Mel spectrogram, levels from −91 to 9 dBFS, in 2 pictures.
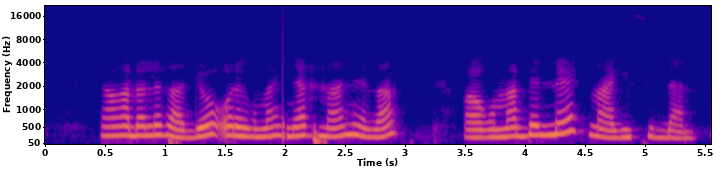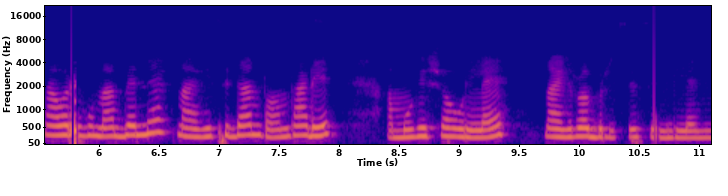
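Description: Damaged data in a compressed stream causes three brief glitches, heard as a chirp, squawk, click or short hole: at 1.95–2.02 s after "ajo ore kuna", at 5.74–5.83 s after "kesidan naa", and at 10.59–10.67 s. Bad bytes garble frames. The decoder loses sync and hunts for the next header.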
